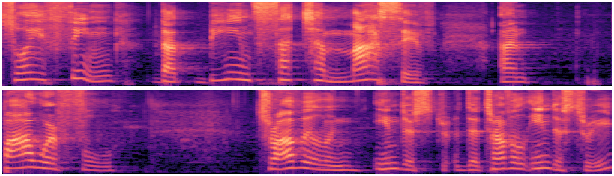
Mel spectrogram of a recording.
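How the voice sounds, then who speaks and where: At a very slow pace, a man with a high pitch uses a raised, projected voice, a bright, sharp tone and lively intonation. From Chile. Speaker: tourism executive. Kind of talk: conference talk.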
